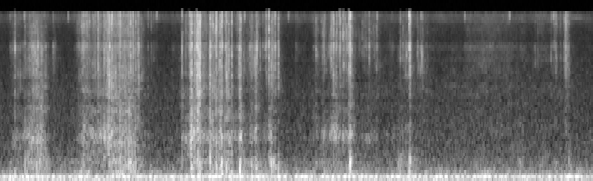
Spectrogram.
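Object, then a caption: Plush pillow with plastic sequins. Fingertips and nails brush across the plastic sequins of a soft stuffed plush pillow, making a bright, crinkly scratching and rustling with louder swells and a few sharp ticks. A steady low hum runs underneath throughout.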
